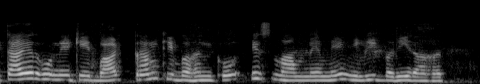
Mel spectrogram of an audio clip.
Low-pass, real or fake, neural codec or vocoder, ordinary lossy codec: 7.2 kHz; fake; codec, 16 kHz, 2 kbps, X-Codec, HuBERT features, trained on general audio; MP3, 64 kbps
